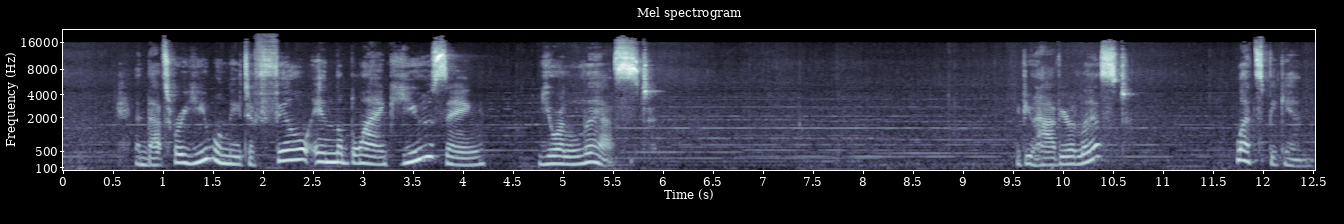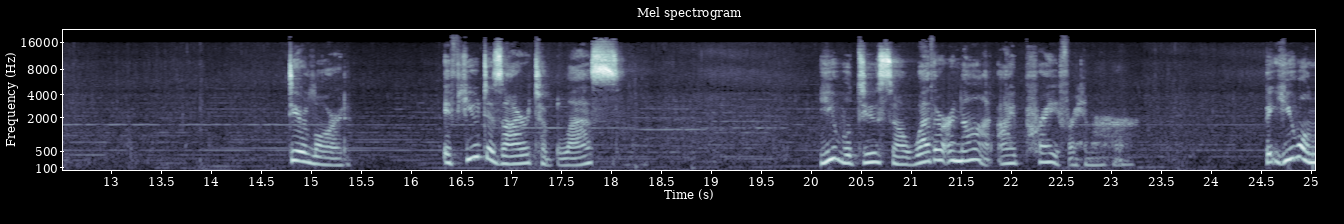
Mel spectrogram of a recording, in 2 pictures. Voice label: Prayer with Ocean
